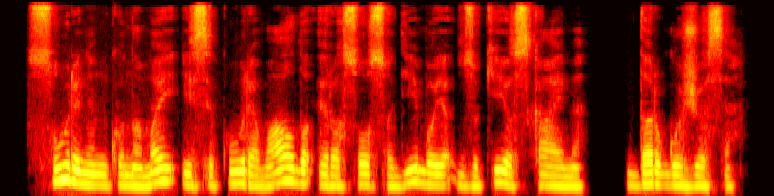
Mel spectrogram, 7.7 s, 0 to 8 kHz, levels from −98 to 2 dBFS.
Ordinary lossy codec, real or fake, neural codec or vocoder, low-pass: AAC, 32 kbps; real; none; 7.2 kHz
